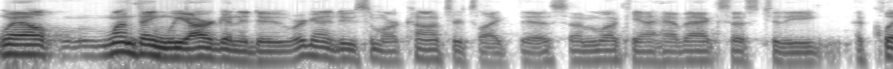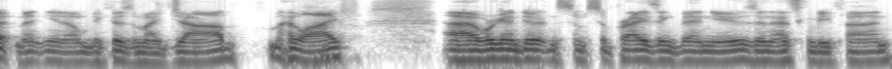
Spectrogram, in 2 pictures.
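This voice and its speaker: At a fairly quick pace, a man with a very deep, low pitch speaks in big swings of loudness. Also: ordinary pitch variation. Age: 50s. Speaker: singer-songwriter. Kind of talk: casual interview.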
